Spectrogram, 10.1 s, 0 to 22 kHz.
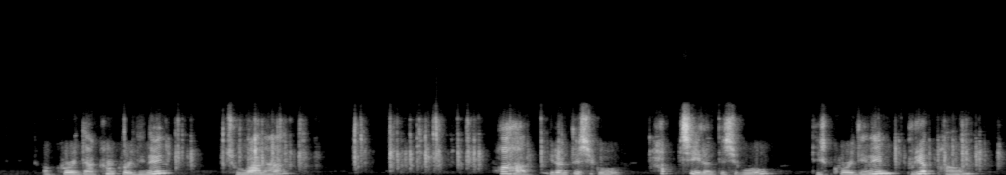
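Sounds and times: computer keyboard typing: 1.5 - 5.9, 8.9 - 10.0.

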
